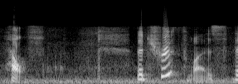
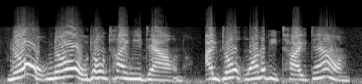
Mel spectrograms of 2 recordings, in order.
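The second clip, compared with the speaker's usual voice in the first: loud, high frightened protest; panicked pleading; 4 semitones higher, 6 dB louder than usual. Acted. Frightened girl pleads with the servants, loud and high. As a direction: cry out against being tied. Girl fears being tied.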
